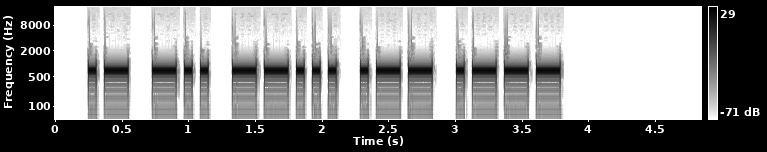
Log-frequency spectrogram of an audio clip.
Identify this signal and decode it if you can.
Morse code, heard as a keyed tone, about 20 wpm, 700 Hz. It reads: AD7WJ
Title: Speed Racing - USA 2x2 Call Signs 17wpm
